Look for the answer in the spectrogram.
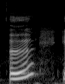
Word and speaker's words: eux: And eux is like de without the D, so it's spelled A. E-U-X.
